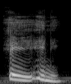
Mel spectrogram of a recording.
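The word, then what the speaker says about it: ה: yang terbentuk pada huruf He ini merupakan gambaran celah atau jendela mulut Tuhan yang menghembuskan rohnya perhatikan juga cara pelafalan huruf ini pun seperti orang yang menghembuskan nafasnya Hei nama Abram berubah menjadi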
